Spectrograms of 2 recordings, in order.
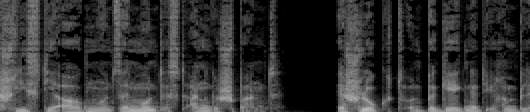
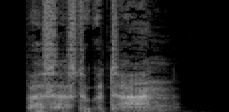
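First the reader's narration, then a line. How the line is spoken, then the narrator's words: Quiet question. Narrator (German): fragt er leise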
